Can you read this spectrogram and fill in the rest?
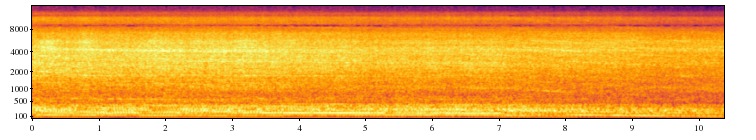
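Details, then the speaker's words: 2005 Dodge Ram 1500 4x4 with a swapped donor Hemi V8 and new fuel pump, started on ether: lumpy, loping idle with dropped pulses every few strokes, missing on one or two cylinders; injectors suspected. "we got it to idle we uh kind of went with what my brother was thinking and uh got her going on some ether for a little bit and then it started picking up on some cylinders to where it run on itself and so we've just been running it here it's still [Music] missing but at least it's idoling"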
